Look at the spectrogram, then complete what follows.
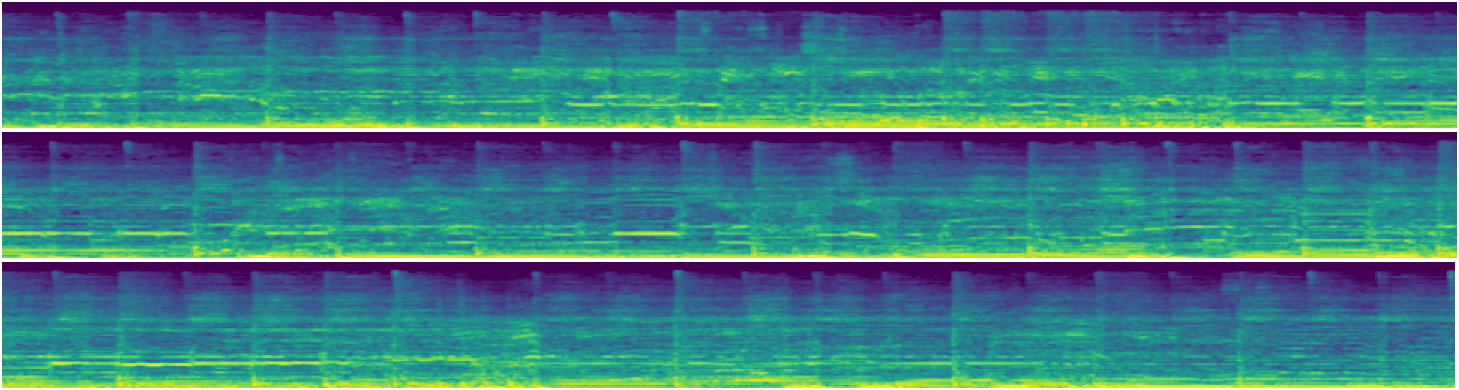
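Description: Live rock band playing loud through an instrumental section: electric guitar leading over bass and drums.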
